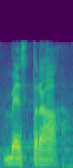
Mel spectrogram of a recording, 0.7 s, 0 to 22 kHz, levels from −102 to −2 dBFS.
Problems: constant background noise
